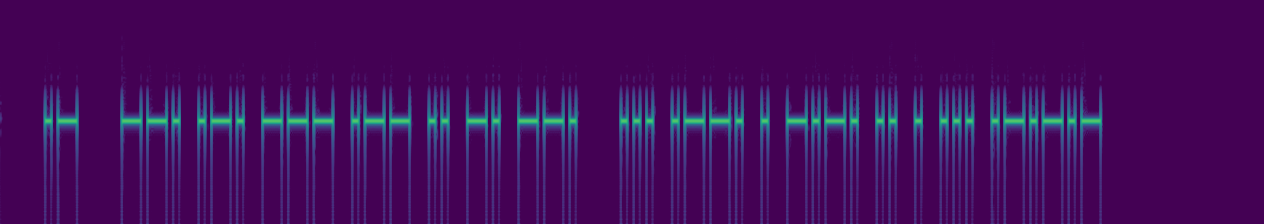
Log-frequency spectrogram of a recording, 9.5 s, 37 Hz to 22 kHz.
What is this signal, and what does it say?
Morse code, heard as a keyed tone, about 25 wpm, 700 Hz. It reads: A GROWING SPECIES.
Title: A Sound Of Thunder 25wpm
